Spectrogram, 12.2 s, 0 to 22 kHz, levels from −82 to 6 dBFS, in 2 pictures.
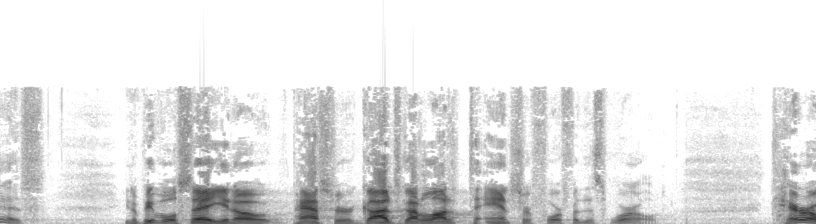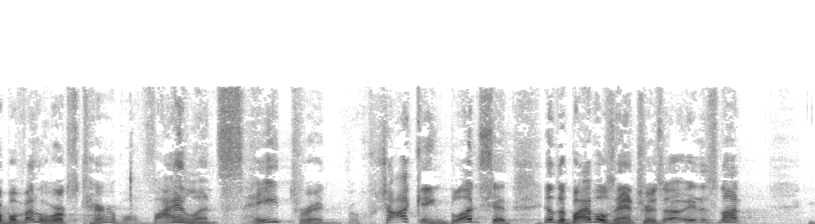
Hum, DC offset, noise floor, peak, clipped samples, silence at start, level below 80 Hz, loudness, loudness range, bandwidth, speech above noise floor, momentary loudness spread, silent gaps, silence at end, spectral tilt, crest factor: none; under 0.1%; -54 dBFS; 0 dBFS; under 0.1%; 0 s; -58 dBFS; -19 LUFS; 9 LU; 13.5 kHz; 34 dB; 17 LU; none; 0 s; -3.5 dB/octave; 20 dB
